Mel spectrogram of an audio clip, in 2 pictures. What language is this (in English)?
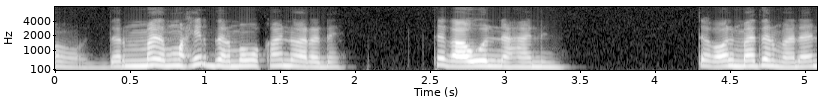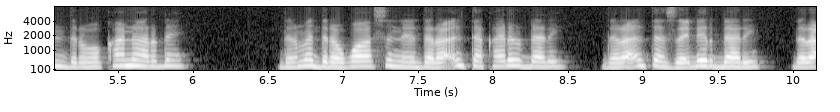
Cibak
